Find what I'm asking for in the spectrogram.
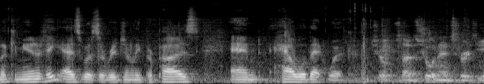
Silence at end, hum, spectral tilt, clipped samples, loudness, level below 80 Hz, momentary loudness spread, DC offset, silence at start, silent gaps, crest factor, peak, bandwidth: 0 s; none; -6.5 dB/octave; under 0.1%; -17 LUFS; -60 dBFS; 11 LU; under 0.1%; 0 s; none; 16 dB; -2 dBFS; 18 kHz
